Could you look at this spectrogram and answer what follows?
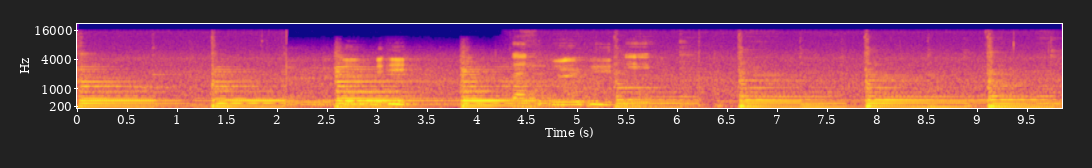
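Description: Acoustic guitar strummed slowly, a fresh chord a little more than a second apart, each left to ring.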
